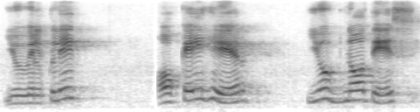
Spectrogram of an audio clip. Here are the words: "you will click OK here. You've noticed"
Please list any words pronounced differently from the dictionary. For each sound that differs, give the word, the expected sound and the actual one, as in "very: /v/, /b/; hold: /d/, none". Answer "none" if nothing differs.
you've: /v/, /b/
